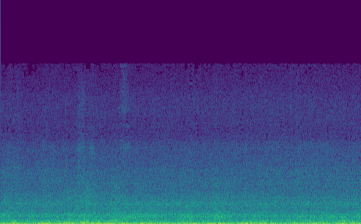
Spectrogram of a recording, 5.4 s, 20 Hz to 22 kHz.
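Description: Steady low rumble of a train running, heard inside a V2N double-deck passenger coach: wheels on rails, with a faint steady high tone over it.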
